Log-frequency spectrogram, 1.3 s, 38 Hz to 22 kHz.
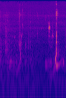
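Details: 1999 Honda Accord V6 EX, about 160,000 miles, engine cold and off, cylinder two pressurised to about 75–80 psi: quiet, irregular gurgles and pops as air bubbles into the coolant at the radiator, confirming a blown head gasket.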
